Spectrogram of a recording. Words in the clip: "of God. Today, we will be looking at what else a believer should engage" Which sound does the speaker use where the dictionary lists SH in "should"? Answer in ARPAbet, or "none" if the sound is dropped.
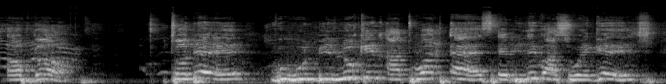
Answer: S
